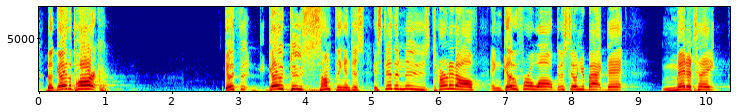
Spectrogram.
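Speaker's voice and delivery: high, loud preacher's exhortation; full-force preaching. Acted. Pastor urging church to turn off the news, loud preaching. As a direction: urge the church to switch off.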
